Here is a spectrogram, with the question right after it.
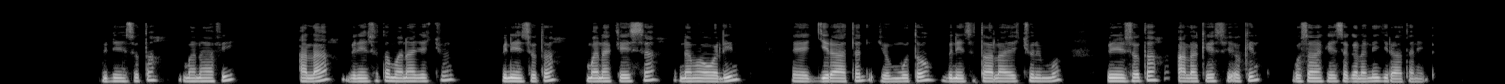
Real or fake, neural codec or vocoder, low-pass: real; none; 7.2 kHz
